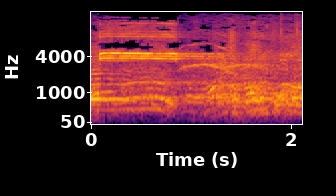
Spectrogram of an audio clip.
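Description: Indistinct chatter of several voices talking over one another, with a thin, steady high tone for most of the first second.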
